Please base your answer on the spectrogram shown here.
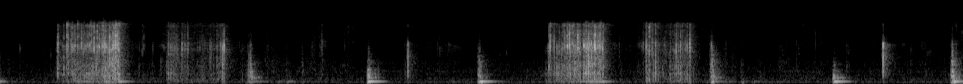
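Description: Tarot cards are shuffled close up in two pairs of crisp riffling bursts, with lighter card taps and slaps scattered between them and no talking.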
